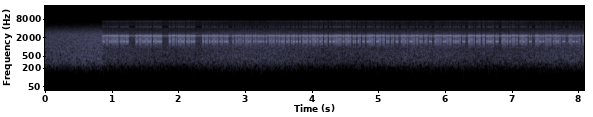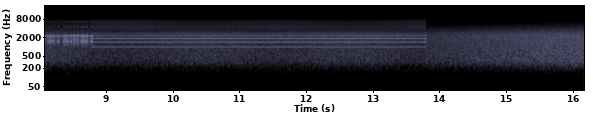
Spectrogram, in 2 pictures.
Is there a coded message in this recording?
Yes: weather fax (radiofax), 120 lines a minute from 0.9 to 13.8 s, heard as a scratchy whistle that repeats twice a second, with radio static.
